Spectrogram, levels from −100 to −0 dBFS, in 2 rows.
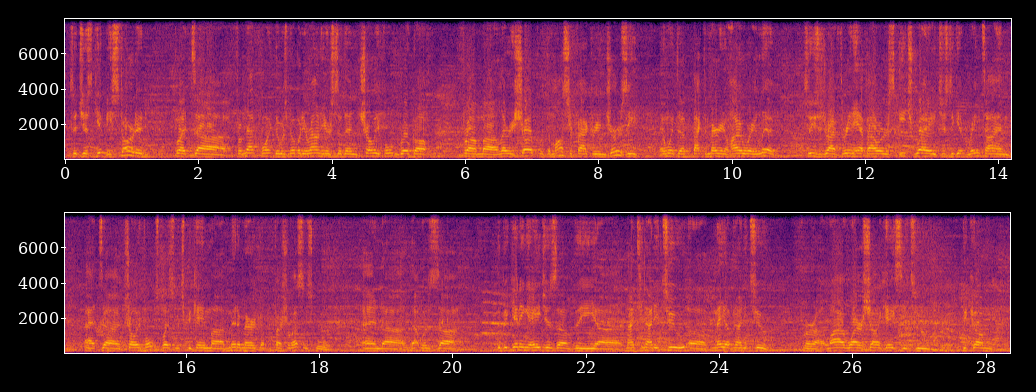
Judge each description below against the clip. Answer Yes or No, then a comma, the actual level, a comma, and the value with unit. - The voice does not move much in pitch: Yes, narrow, 1.6 semitones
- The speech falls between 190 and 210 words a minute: Yes, average, 200 wpm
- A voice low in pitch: No, medium, 160 Hz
